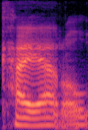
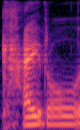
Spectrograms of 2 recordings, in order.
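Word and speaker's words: Caiatl: Well, okay, like Maddie, Mylan Games, and everybody firstly decided it was Kyaddle because there was like no determination on how it was pronounced. And then the trailer came out and they're like Keitel, and I'm like, where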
